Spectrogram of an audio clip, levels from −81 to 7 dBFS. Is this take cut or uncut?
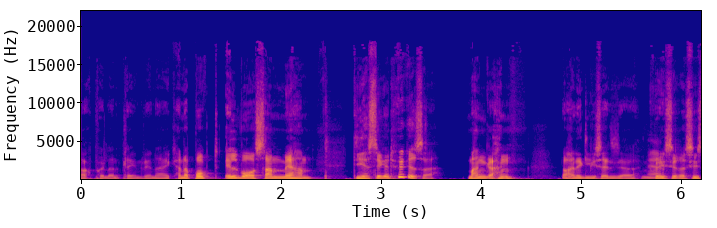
uncut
